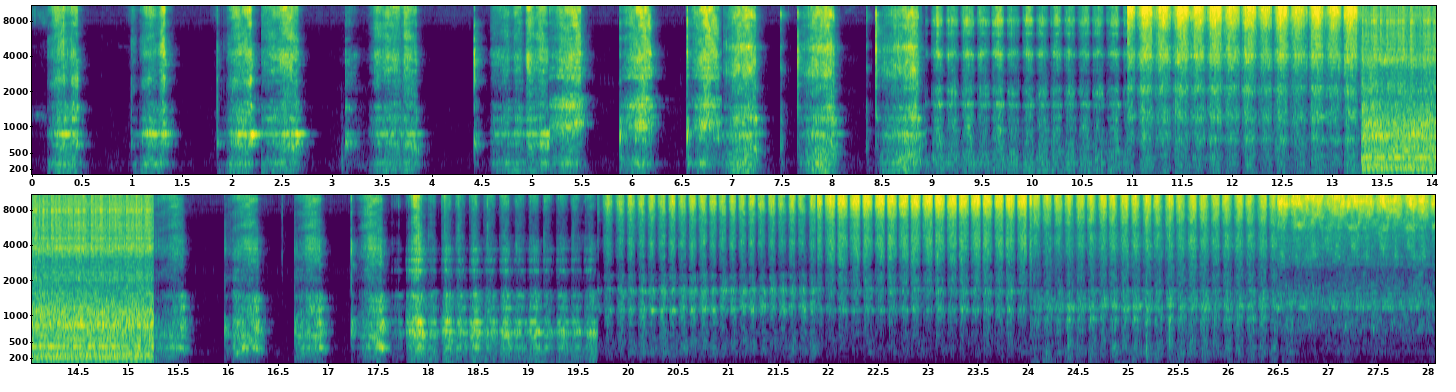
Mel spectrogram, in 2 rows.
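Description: Steel parts being worked by hand. First comes a run of separate rasping strokes, then steady fast rubbing. About 13 seconds in, a drill press runs for about two seconds with a small steel gear held under it. In the last stretch, an oilstone is rubbed quickly back and forth on a steel shaft.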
